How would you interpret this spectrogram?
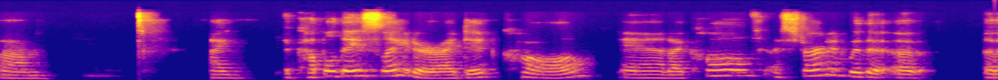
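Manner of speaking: usual speaking voice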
